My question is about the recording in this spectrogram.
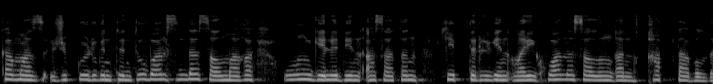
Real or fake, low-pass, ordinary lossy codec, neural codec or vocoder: fake; none; none; vocoder, 22.05 kHz, 80 mel bands, HiFi-GAN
